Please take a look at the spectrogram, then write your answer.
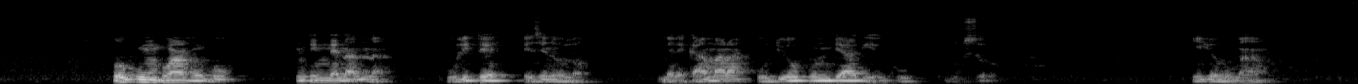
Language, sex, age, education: Igbo, male, 30-45, tertiary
